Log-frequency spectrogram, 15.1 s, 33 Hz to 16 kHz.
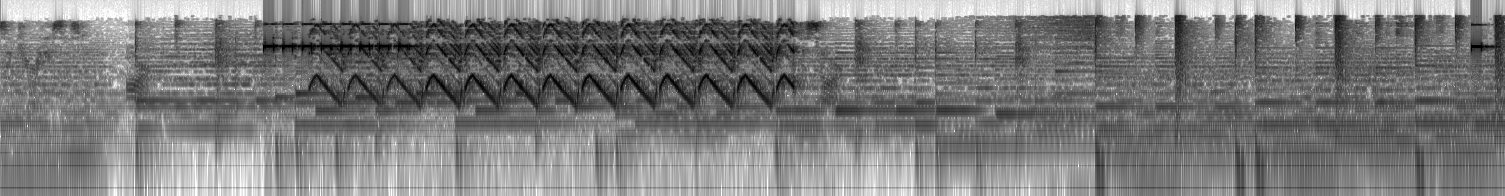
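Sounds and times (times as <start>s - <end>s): rapid high-pitched beeps: 2.6s - 8.0s, 14.7s - 15.0s
electronic siren sweeping: 2.6s - 8.1s.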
